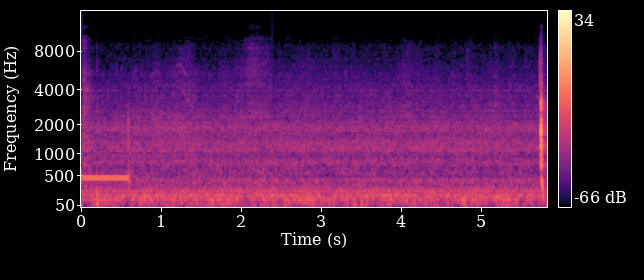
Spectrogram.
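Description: A phone call rings out unanswered and goes to voicemail, with a short electronic tone at the start and another beep at the end over a low, steady room hum. There is no talking.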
